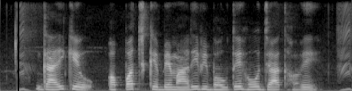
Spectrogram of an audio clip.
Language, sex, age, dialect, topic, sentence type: Bhojpuri, female, 18-24, Northern, agriculture, statement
